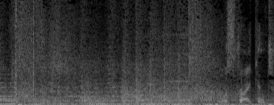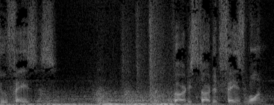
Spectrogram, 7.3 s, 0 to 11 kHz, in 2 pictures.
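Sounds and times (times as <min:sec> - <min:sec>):
cannon fire from an army bombardment: 0:00.1 - 0:01.1, 0:02.4 - 0:03.3
speech: 0:03.2 - 0:07.3.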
